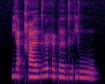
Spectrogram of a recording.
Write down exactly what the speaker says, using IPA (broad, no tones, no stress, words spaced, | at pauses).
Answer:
jɜʔqʰɜː ɡʱə˞hə˞pəː ɡʱʏʔjuː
